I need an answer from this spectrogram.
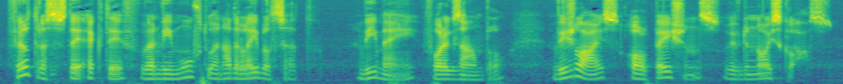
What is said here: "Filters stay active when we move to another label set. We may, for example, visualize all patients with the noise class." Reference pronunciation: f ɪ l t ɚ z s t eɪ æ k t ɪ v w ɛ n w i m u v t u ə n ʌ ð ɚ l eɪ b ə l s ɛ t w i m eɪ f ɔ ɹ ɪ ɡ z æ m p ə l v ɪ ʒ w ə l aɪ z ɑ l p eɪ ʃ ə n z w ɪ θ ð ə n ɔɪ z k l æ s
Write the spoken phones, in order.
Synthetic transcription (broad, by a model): f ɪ l t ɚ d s t eɪ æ k t ɪ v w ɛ n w i m u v t u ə n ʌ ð ɚ l eɪ b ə l s ɛ t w i m eɪ f ɔ ɹ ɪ ɡ z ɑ m p l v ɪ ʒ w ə l aɪ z ɑ l p eɪ ʃ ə n s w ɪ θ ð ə n ɔɪ s k l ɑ s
